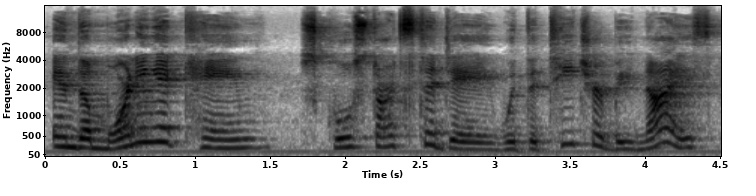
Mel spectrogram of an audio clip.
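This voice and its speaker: A woman school counselor speaking to young children in a gentle, singsong read-aloud storytelling manner. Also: medium pitch, animated, unhurried, roomy sound.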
